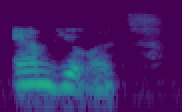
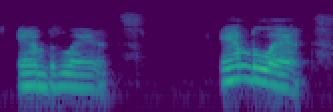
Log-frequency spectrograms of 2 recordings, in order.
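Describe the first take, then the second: First: "ambulance" with a y glide, "am-byu-lance"; "ambulance" with "byoo" in the middle; proper pronunciation. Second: "ambulance" without the y sound, "am-buh-lance"; "ambulance" with a plain "buh" in the middle; childhood pronunciation. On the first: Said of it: "I heard that it was called". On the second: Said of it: "I would hear someone say the word properly". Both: Shown as a demonstration.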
